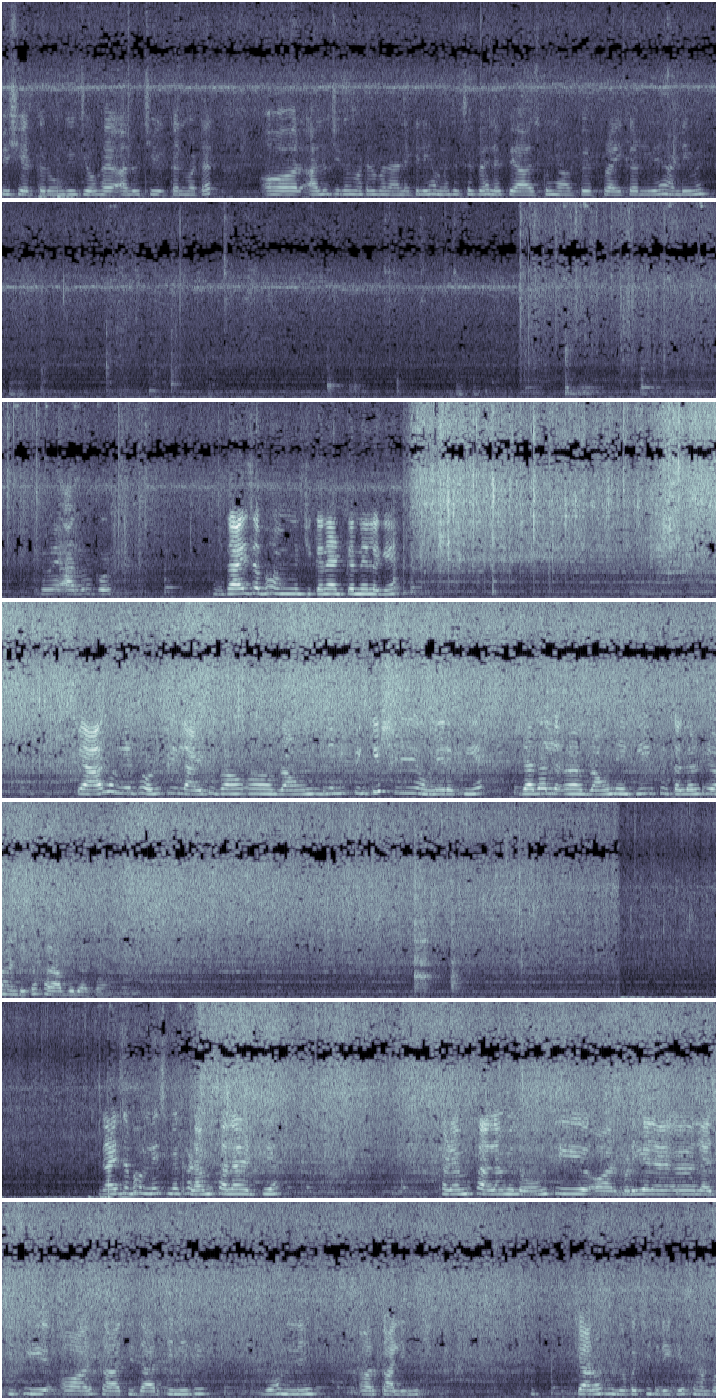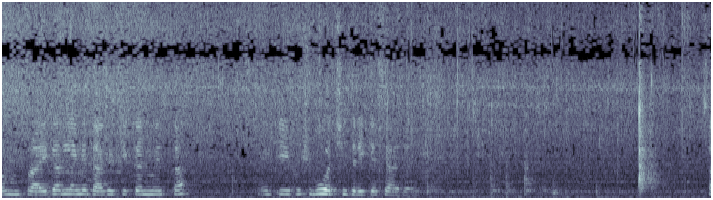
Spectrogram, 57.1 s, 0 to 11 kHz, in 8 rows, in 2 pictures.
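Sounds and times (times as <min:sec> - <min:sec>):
onions sizzling in hot oil: 0:00.0 - 0:57.0
spatula stirring: 0:12.3 - 0:14.8, 0:37.6 - 0:51.0
spatula scraping: 0:41.6 - 0:48.9.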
